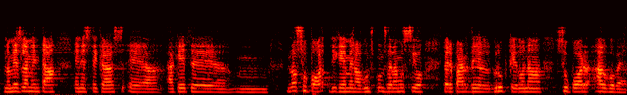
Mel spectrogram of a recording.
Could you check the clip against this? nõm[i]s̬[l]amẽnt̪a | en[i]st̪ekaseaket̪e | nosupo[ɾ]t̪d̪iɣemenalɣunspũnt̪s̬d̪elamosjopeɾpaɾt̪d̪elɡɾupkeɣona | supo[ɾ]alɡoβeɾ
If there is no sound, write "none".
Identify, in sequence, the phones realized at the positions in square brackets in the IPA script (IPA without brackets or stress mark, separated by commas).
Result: e, l, e, ɾ, ɾ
